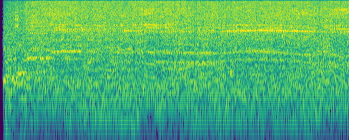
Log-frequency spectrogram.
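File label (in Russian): otryzhka glodzilly, burp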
